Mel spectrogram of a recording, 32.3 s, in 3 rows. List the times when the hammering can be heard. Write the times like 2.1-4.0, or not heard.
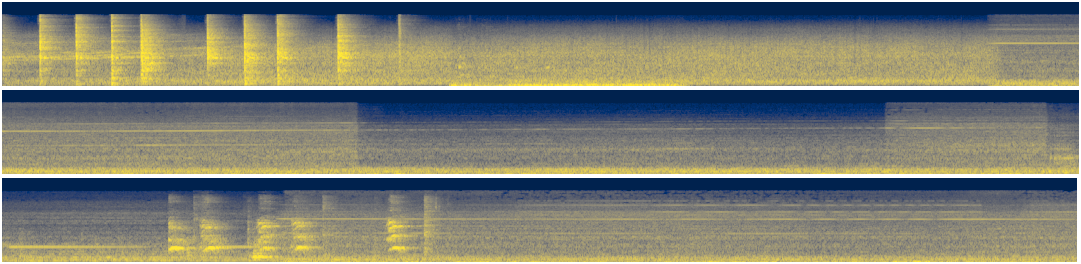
0.0-4.0.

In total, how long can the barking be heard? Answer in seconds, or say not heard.
5 s.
